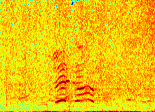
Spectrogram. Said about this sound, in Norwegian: Nå vi, går vi gjennom Nupenparken med alle fontenene, og som vanlig er det barn som leker i eh, vannet.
